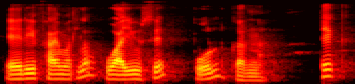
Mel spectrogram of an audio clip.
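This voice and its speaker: A man's voice: mid-range voice, very animated, measured pace, darkish tone. A man teaching a lesson on pronunciation rules, repeating each rule and spelling out words letter by letter.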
